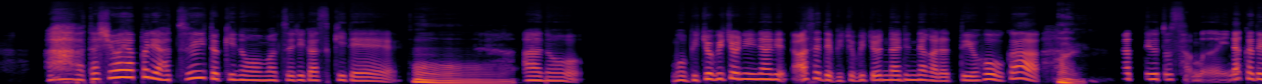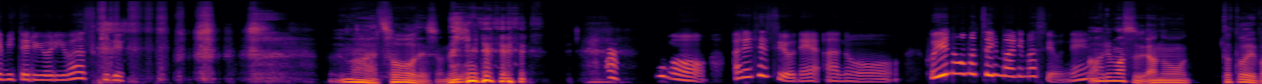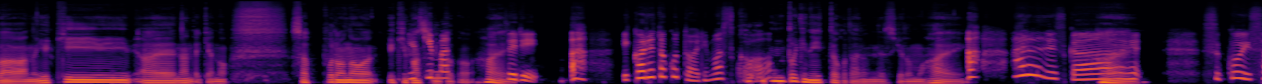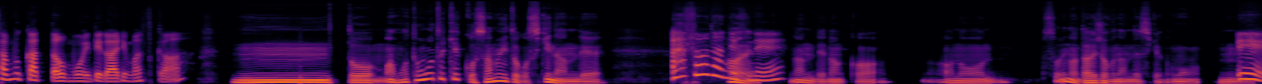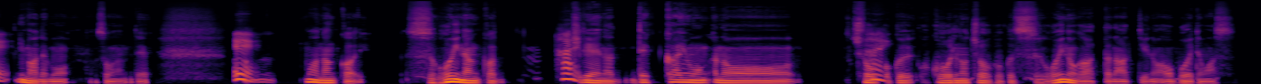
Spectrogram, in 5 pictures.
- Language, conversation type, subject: Japanese, unstructured, お祭りに行くと、どんな気持ちになりますか？
- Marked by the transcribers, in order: chuckle; laugh; other background noise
